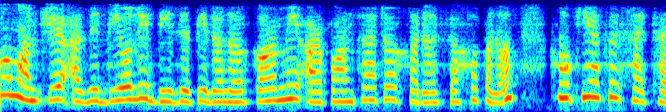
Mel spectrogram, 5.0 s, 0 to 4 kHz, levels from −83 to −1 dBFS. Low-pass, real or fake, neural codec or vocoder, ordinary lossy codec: 3.6 kHz; fake; codec, 16 kHz, 1.1 kbps, Voila-Tokenizer; MP3, 32 kbps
